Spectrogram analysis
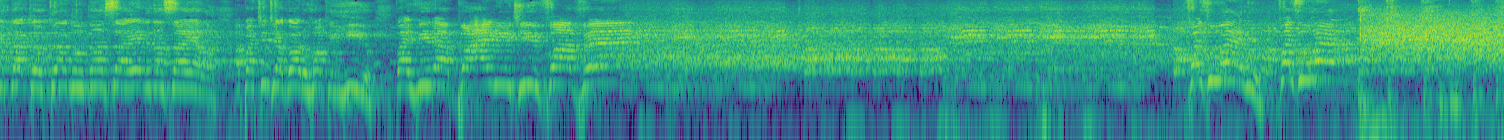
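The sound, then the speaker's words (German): A crowd at the Rock in Rio music festival cheers loudly and continuously after being asked to form an L for Lula with thumb and index finger, with many overlapping yells and whoops rising above a dense roar of voices, the noise swelling again near the end. “Und wie wir gerade gehört haben, kam das auch bei der Menge ganz gut an.”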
